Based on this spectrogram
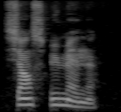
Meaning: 1. human science, social science 2. the humanities
- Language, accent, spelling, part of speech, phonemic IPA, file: French, France, science humaine, noun, /sjɑ̃s y.mɛn/, LL-Q150 (fra)-science humaine.wav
